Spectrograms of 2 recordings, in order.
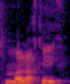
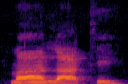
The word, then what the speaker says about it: malaki: you say big that's malaki malaki how do you spell that ma lucky different than malachi malaki yeah almost the same there's ai always being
